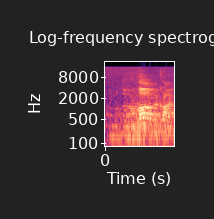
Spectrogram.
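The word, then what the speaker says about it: ὄμικρον: Omicron. How will you always pronounce an Omicron? Ah. Don't go O. Okay, don't go O. It's ah. So, look at that word in the Greek again.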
